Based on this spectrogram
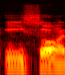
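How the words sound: The name has an English-style pronunciation. The speaker calls it wrong. "not Esau. That's English"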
